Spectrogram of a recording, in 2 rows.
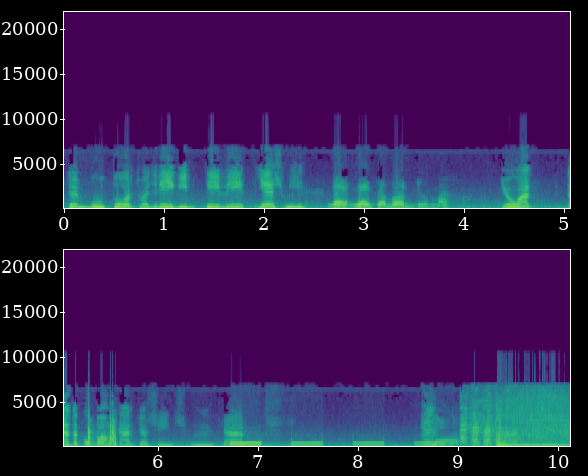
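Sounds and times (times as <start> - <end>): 
speech: 0.0 - 9.8
telephone busy signal beeps after hang-up: 6.7 - 9.0.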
